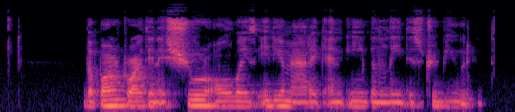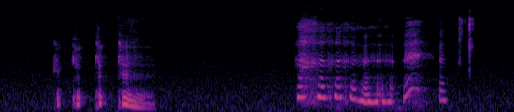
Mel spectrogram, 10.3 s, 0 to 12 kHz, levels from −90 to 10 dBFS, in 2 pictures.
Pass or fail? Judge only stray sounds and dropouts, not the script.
fail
